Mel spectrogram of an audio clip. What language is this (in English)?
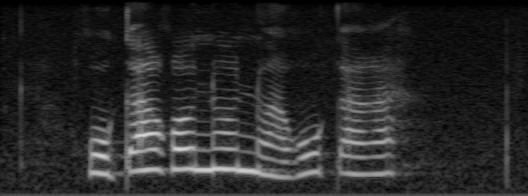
Northern Sotho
